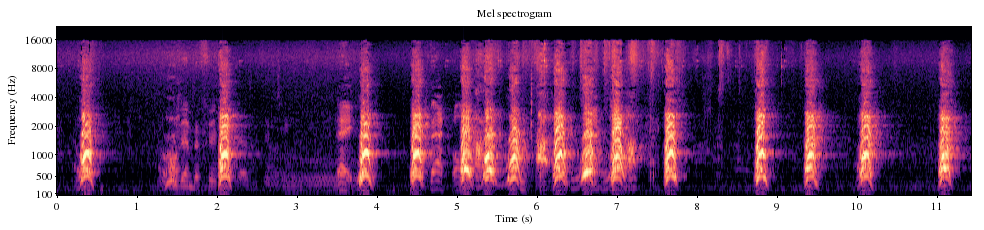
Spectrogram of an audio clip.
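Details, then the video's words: Dogs barking at midday, 5 November 2015, in a neighbour nuisance dispute: loud, punchy barks, spaced at first, then a fast volley of about ten in quick succession before they slow to steady single barks; a faint voice is heard early on. "Barking dogs"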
